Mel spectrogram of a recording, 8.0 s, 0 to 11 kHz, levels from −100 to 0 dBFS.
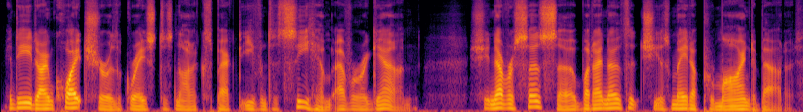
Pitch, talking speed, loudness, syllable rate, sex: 100 Hz, 240 wpm, -21 LUFS, 5.7 syllables/s, male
